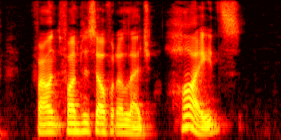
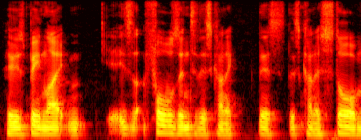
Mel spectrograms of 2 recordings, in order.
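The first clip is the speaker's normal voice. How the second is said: ordinary talk, nothing marked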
